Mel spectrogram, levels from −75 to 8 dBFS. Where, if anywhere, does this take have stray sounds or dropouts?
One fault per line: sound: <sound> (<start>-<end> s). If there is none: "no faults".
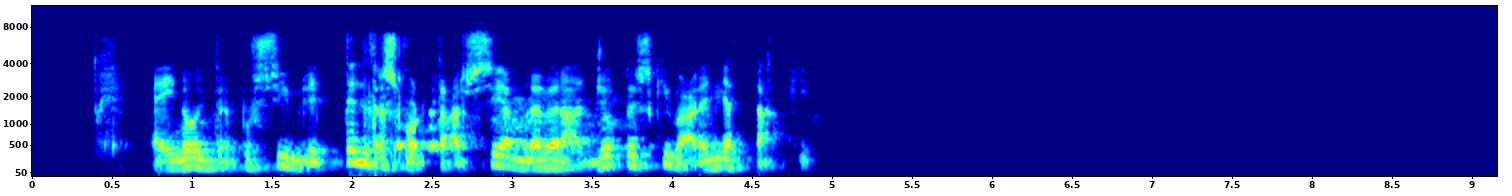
no faults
